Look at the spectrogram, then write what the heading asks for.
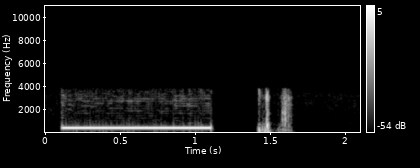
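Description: A phone call rings once with a single steady tone lasting about a second, then the call is forwarded to voicemail. After a short pause, two brief, choppy bursts of sound follow.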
